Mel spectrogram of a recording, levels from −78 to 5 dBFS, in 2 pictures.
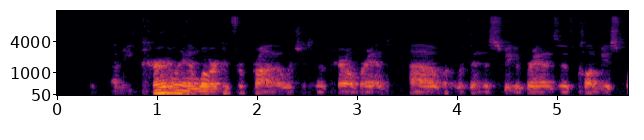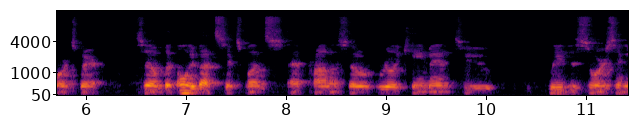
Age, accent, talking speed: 30-49, American, 195 wpm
